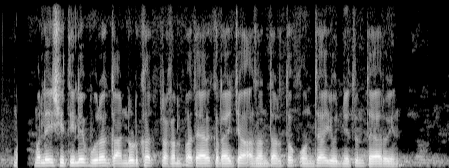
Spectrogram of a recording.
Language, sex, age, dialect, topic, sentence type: Marathi, male, 18-24, Varhadi, agriculture, question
